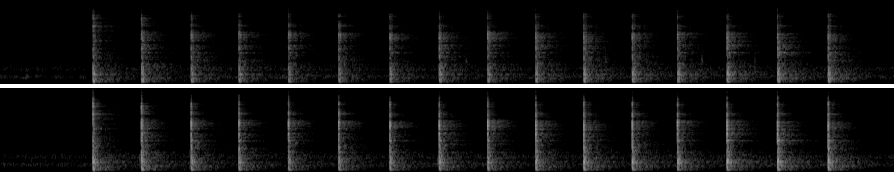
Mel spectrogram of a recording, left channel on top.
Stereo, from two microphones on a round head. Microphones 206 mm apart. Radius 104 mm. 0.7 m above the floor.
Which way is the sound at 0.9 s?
40° right (ahead or behind).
